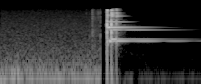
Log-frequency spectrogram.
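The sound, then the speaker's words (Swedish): A single bright, bell-like telephone ring strikes once after near silence as a call is placed to a home phone, its metallic tone ringing out clearly and fading away over about a second. No voices are heard. “Jag var helt enkelt tvungen att ringa upp”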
